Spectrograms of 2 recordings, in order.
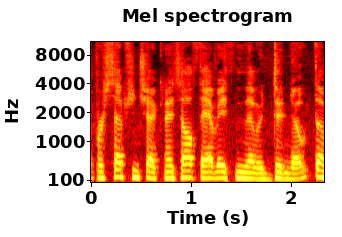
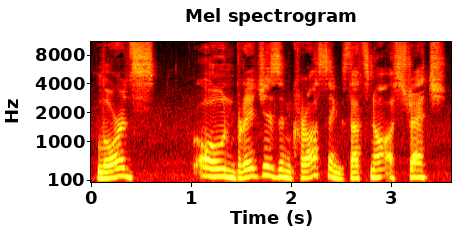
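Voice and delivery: light Irish lilt, slow and reasoning; "That's not a stretch" in a mild Irish brogue; Irish accent; 4 semitones higher, slower than usual. Acted. Tiri argues in character.

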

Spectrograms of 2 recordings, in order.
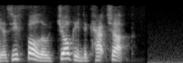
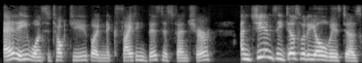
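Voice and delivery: normal talking voice

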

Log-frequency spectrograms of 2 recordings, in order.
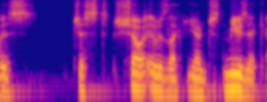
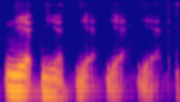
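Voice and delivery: Russian snoring; 7 dB quieter, slower than usual. Retold or imitated. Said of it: "you can probably snore with a Russian accent".

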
